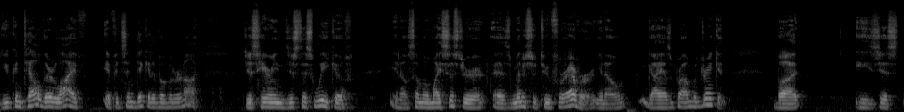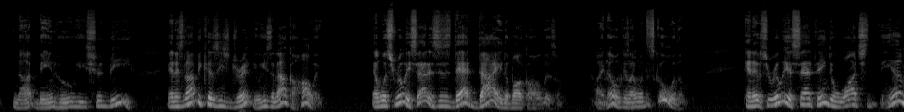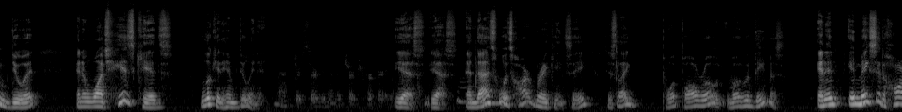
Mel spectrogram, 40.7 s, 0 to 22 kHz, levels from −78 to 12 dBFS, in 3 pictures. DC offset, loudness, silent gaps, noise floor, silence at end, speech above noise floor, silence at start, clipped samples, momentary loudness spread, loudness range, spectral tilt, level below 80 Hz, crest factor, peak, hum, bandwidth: under 0.1%; -37 LUFS; none; -72 dBFS; 0 s; 35 dB; 0 s; under 0.1%; 15 LU; 7 LU; -4.5 dB/octave; -80 dBFS; 20 dB; -18 dBFS; none; over 20 kHz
